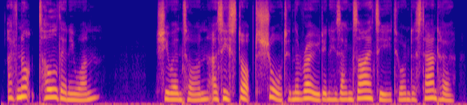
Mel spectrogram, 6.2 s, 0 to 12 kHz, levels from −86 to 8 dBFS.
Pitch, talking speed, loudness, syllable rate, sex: 210 Hz, 200 wpm, -16 LUFS, 5.6 syllables/s, female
